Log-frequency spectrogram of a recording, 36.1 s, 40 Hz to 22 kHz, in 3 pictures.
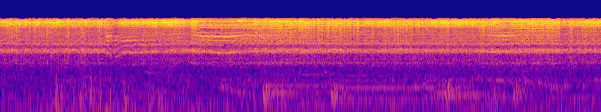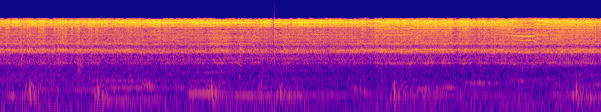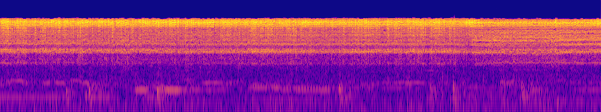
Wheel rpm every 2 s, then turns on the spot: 170, 160, 170, 170, 160, 160, 170, 170, 170, 170, 170, 170, 170, 170, 160, 160, 160, 160.
none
